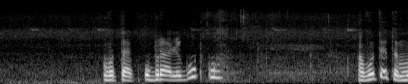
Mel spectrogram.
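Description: A mushroom stem snaps softly as it is pulled from the ground.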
